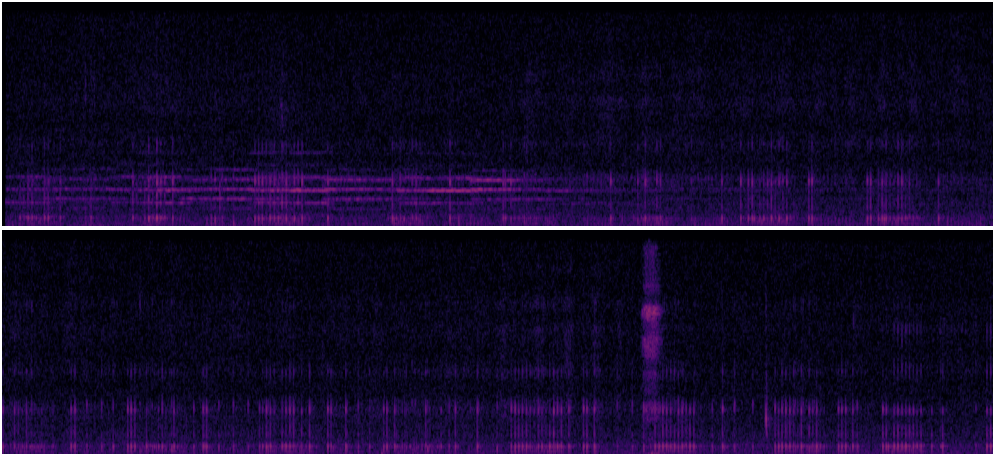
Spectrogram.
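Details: A black male domestic lap cat purrs steadily, a low rumbling throb that swells and fades with each breath.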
